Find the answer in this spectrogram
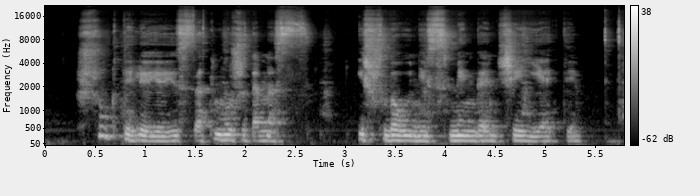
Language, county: Lithuanian, Kaunas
